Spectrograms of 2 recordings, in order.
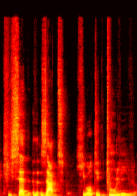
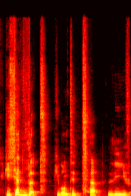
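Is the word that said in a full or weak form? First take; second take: full; weak. First: The word that is full and strong. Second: The word that is weak and reduced. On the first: The speaker calls it wrong. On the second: The speaker calls it right.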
